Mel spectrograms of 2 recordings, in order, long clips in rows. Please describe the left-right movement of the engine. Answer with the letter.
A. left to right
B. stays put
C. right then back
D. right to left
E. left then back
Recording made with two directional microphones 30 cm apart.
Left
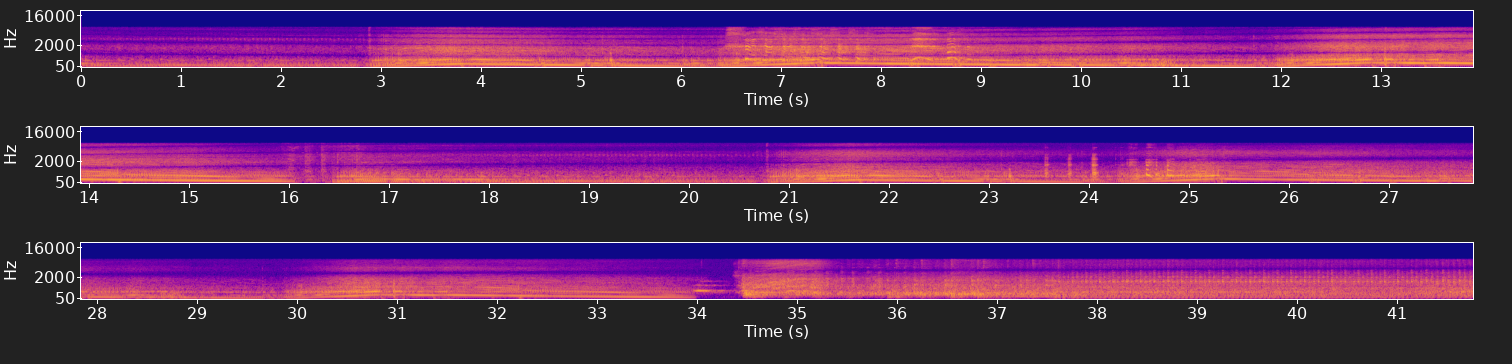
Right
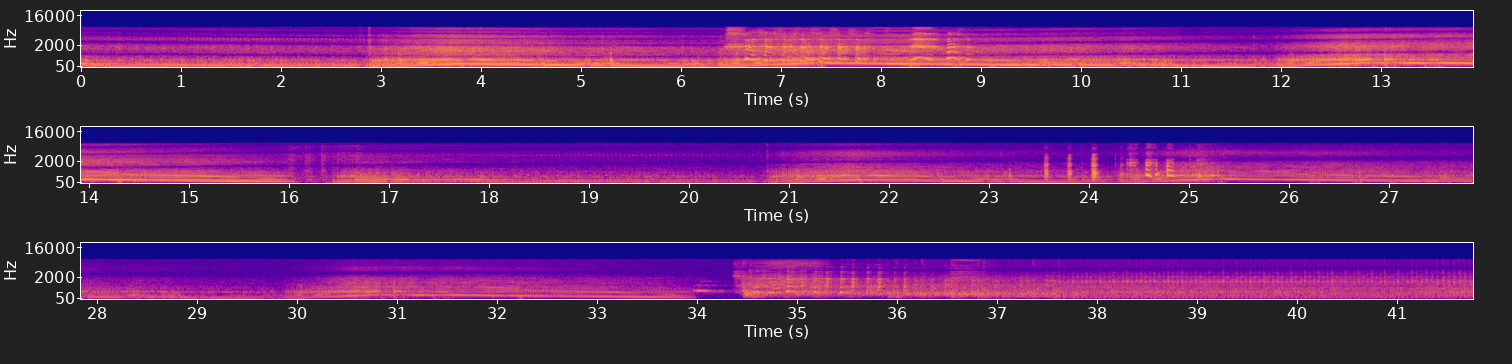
D.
